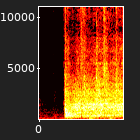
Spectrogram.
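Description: After a brief quiet moment, the engine of a junkyard Ditch Witch C99 trencher is cranked with a finger over the spark plug hole, giving a sudden loud, steady churning that runs close to the end, with no voices.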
